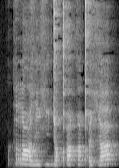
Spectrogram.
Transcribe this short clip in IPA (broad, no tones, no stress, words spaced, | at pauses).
krɑziçiɟo qʼəqɘqʼəça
